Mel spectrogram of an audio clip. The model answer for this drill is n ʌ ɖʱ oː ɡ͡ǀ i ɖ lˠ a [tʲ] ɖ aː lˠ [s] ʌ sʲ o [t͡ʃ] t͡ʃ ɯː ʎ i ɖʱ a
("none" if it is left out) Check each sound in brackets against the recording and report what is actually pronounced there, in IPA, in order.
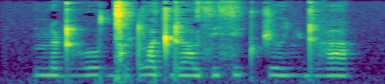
tʲ, sʲ, tʲ

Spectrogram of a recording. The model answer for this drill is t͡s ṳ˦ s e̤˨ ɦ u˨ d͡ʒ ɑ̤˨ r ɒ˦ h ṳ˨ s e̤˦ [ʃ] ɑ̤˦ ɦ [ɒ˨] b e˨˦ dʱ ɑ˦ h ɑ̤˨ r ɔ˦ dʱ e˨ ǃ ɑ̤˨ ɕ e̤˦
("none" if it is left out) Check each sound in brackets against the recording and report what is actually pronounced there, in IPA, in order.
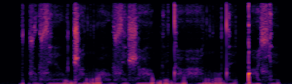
ʃ, ɒ˦

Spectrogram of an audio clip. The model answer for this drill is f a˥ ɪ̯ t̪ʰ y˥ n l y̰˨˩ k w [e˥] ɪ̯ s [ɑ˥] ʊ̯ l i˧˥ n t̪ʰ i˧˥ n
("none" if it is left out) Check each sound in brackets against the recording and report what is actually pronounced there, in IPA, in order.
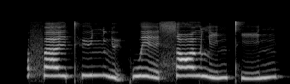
e˥˩, ɑ˥

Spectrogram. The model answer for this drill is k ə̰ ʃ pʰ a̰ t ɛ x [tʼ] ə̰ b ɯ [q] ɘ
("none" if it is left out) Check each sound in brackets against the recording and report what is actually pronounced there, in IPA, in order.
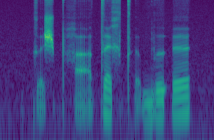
tʼ, ʔ

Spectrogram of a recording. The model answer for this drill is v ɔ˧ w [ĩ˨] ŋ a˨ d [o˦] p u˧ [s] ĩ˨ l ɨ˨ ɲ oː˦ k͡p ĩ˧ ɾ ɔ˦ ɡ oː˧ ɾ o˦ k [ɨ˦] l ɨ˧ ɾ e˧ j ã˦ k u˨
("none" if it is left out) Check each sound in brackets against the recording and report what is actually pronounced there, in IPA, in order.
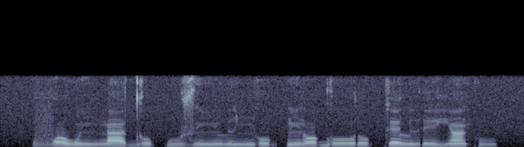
ĩ˨, o˦, z, ɛ˦

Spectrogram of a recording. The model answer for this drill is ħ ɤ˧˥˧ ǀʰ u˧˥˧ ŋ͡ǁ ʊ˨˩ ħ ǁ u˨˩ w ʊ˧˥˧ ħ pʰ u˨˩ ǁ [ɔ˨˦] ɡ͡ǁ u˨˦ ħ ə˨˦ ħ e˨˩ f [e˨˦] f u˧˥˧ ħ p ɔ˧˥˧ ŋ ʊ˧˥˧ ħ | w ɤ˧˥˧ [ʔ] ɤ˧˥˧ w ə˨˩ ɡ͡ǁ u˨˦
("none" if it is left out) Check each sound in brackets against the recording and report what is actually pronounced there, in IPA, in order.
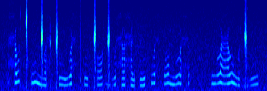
ɔ˨˦, e˨˦, ʕ

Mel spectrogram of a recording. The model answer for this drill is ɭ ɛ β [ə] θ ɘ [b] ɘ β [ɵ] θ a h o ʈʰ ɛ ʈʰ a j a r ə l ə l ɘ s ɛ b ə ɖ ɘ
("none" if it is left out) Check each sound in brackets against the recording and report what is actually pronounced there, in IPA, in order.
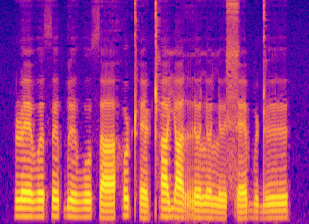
ə, ɓ, o

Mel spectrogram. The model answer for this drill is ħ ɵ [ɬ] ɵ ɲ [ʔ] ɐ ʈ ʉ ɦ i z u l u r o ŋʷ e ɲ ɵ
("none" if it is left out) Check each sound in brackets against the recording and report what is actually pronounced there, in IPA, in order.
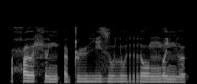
ɬ, ʔ

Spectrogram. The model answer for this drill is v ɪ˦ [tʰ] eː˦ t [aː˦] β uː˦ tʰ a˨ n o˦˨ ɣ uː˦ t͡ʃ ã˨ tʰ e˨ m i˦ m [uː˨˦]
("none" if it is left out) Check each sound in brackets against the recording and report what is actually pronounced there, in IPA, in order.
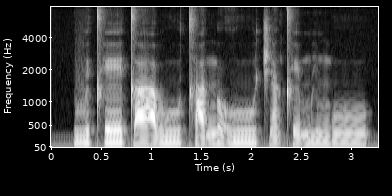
tʰ, aː˨, uː˦

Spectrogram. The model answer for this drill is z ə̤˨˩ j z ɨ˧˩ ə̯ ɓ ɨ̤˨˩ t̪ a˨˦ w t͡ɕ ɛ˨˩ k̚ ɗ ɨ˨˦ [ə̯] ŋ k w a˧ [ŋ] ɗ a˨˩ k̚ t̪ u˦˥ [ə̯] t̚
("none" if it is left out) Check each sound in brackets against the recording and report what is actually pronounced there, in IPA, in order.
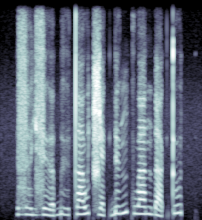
none, n, none

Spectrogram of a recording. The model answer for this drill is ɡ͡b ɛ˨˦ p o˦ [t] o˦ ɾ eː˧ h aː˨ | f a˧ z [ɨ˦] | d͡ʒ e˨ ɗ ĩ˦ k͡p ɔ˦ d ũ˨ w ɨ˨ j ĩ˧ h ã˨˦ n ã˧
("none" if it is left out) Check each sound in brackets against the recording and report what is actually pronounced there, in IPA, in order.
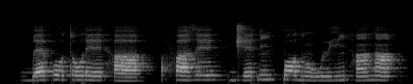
t, e˦

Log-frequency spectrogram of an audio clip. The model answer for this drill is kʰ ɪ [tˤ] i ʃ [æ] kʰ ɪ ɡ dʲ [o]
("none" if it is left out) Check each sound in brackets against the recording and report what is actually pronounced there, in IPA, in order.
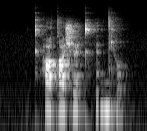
tˤ, ɛ, o

